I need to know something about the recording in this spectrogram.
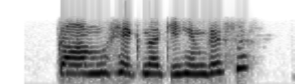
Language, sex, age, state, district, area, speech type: Kashmiri, female, 18-30, Jammu and Kashmir, Kulgam, rural, conversation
